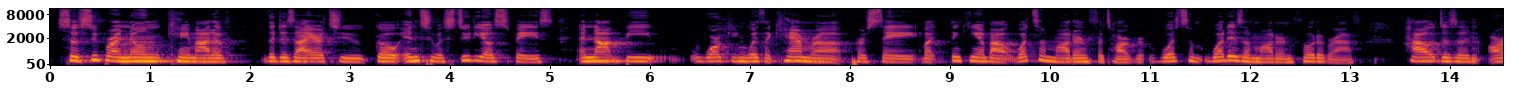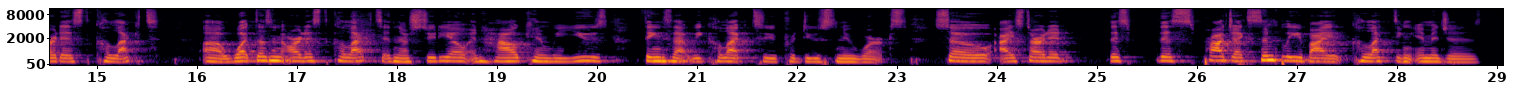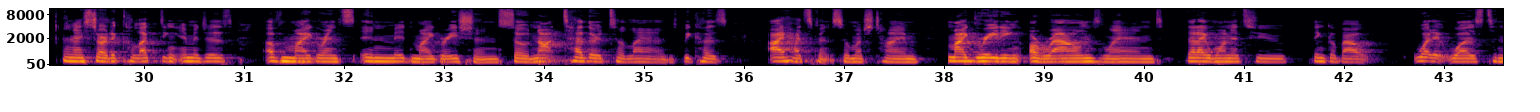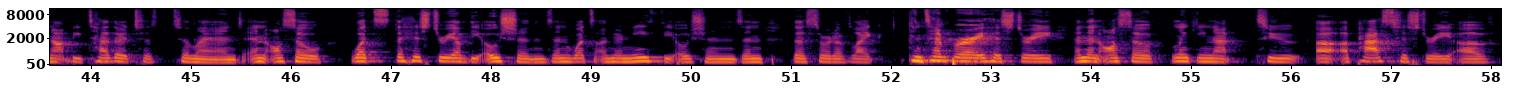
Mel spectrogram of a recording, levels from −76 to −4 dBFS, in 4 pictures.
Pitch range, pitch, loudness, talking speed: 145-170 Hz, 155 Hz, -28 LUFS, 150 wpm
